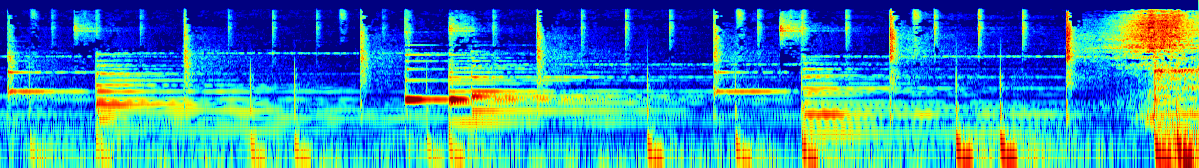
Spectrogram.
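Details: Slow, gentle piano music with sustained chords and soft percussive hits, and no animal sounds.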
